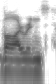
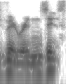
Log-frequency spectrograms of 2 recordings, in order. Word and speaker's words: Virens: if it's pronounced vins or vyins most people pronounce it vyins but yeah if you look it up the correct way is is vins like um a bit like vim vigger the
